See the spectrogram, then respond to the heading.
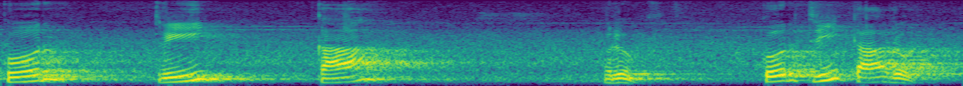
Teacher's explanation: শব্দের আদ্য অয়ের পরে রিকার থাকলে সে অয়ের উচ্চারণ হবে ও এর মতো।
